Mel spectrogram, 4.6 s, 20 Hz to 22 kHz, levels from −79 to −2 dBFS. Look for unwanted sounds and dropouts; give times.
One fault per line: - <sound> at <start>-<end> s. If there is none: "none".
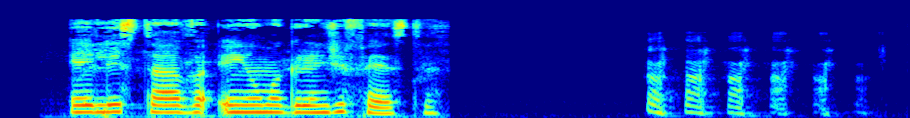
- laugh at 3.2-4.4 s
